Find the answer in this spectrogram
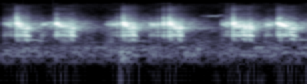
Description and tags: samples in this pack are fragments of real animals (mostly birds)sometimes with an effect added, sometimes as they were originally
funny, sonokids-omni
